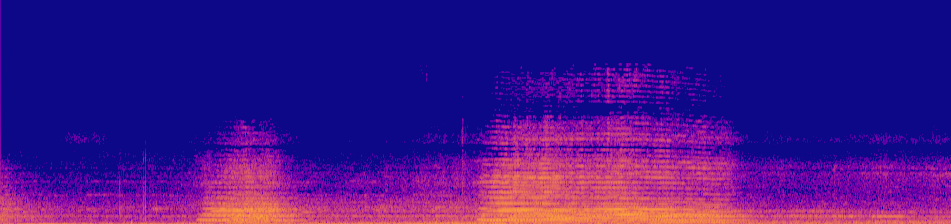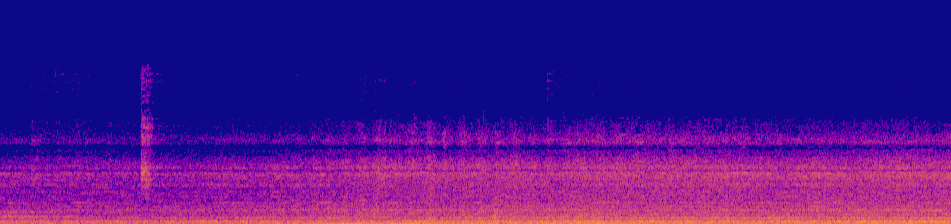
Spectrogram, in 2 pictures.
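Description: A diesel freight locomotive's multi-note air horn sounds a short blast and then a long one as the train comes on, the closing notes of a grade-crossing signal. Then covered hopper cars roll past with steady wheel-on-rail noise.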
